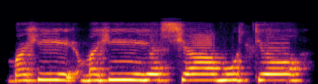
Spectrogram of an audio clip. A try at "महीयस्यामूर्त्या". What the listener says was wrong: it is Murtya. Not Murtyo.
